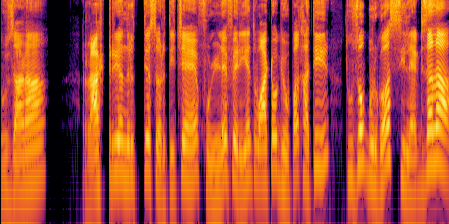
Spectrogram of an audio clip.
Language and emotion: Goan Konkani, happy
